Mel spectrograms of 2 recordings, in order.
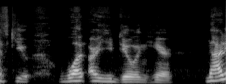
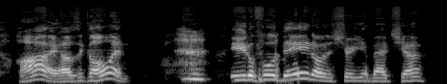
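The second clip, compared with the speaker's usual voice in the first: put-on Minnesota accent, polite and nice; 4 semitones higher than usual. Showing the greeting the speaker gives people, minnesota hello accent. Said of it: "I give them my Minnesota hello".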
